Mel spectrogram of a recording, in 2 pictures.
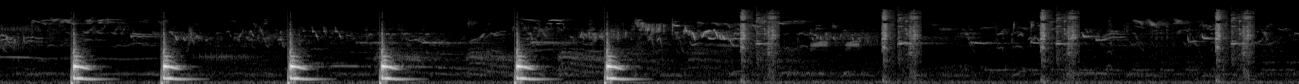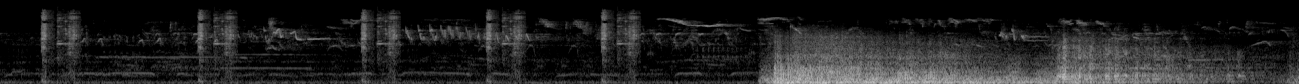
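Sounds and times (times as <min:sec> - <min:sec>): birds chirping: 0:00.0 - 0:21.2.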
